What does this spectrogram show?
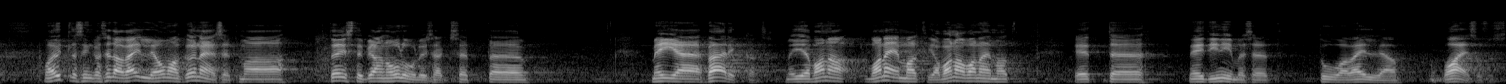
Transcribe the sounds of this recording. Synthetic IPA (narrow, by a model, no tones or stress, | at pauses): mɑyt̪ˑle̞s̬inkɑse̞d̪̥ɑvælʲːjɑo̞mɑkɤne̞se̞t̪ˑmɑt̪ɤ̞est̪ipeɑno̞lulise̞kse̞t̪ː | me̞jevæːɾikːˑɑd̪̥me̞jevɑnɑvɑne̞mɑd̪̥jɑvɑnɑvɑne̞mɑd̪̥ | e̞t̪ː | ne̞ːd̪inime̞se̞d̪̥ | t̪uːɑvælʲːjɑ | vɑe̞suse̞s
